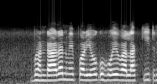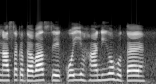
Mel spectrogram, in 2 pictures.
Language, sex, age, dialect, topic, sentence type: Magahi, male, 25-30, Western, agriculture, question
